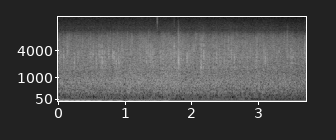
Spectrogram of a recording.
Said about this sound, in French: Il l'accompagna sous la pluie battante.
